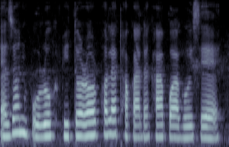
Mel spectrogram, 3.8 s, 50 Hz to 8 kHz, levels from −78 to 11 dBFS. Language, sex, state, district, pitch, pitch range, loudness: Assamese, female, Assam, Sonitpur, 200 Hz, 190-220 Hz, -15 LUFS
